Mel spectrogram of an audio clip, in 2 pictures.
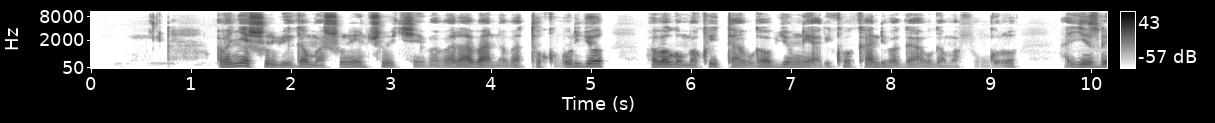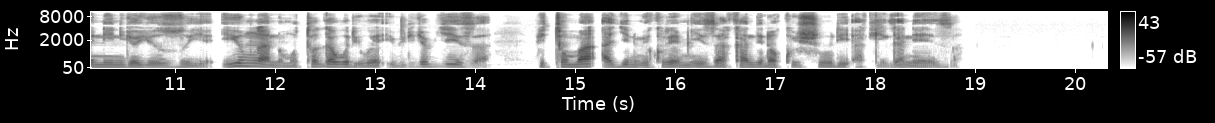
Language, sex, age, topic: Kinyarwanda, male, 25-35, education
